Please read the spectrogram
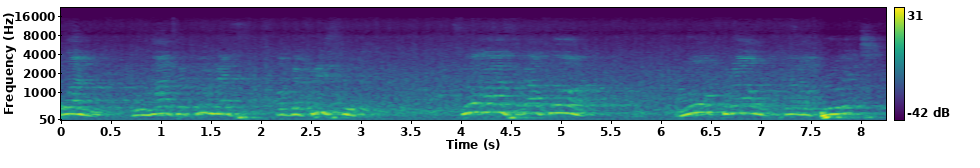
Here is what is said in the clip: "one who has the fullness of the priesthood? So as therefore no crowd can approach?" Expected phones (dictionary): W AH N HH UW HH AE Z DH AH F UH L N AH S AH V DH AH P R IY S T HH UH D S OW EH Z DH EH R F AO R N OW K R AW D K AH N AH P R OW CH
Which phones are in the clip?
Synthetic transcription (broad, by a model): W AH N HH UW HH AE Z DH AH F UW N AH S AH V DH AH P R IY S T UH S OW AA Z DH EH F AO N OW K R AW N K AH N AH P R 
